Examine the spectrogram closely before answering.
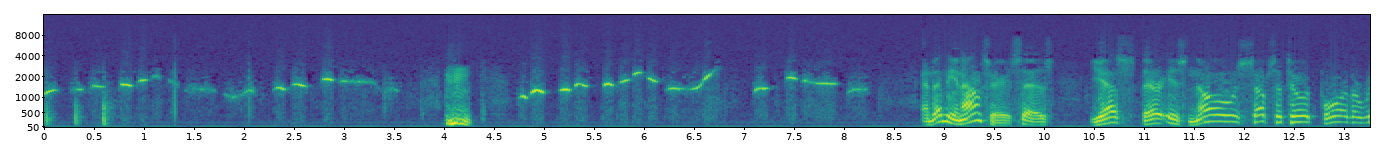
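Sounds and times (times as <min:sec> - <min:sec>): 
person whistling a bouncy tune in a radio commercial for butter: 0:00.0 - 0:03.6, 0:04.8 - 0:08.3
speech: 0:08.8 - 0:13.2.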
